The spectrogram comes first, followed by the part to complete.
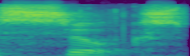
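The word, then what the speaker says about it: Syilx: But the Okanagan peoples, the Silks peoples is I believe the correct pronunciation of that.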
